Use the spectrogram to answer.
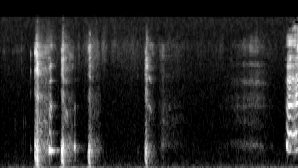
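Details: A rapid series of five short explosive bursts, then a pause and another; awful repeated sneezing with a cold.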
